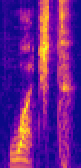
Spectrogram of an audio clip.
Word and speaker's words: watched: En todos ellos la terminación ED se pronuncia como T. Escucha: walked, passed, stopped, laughed, fixed, washed y watched.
